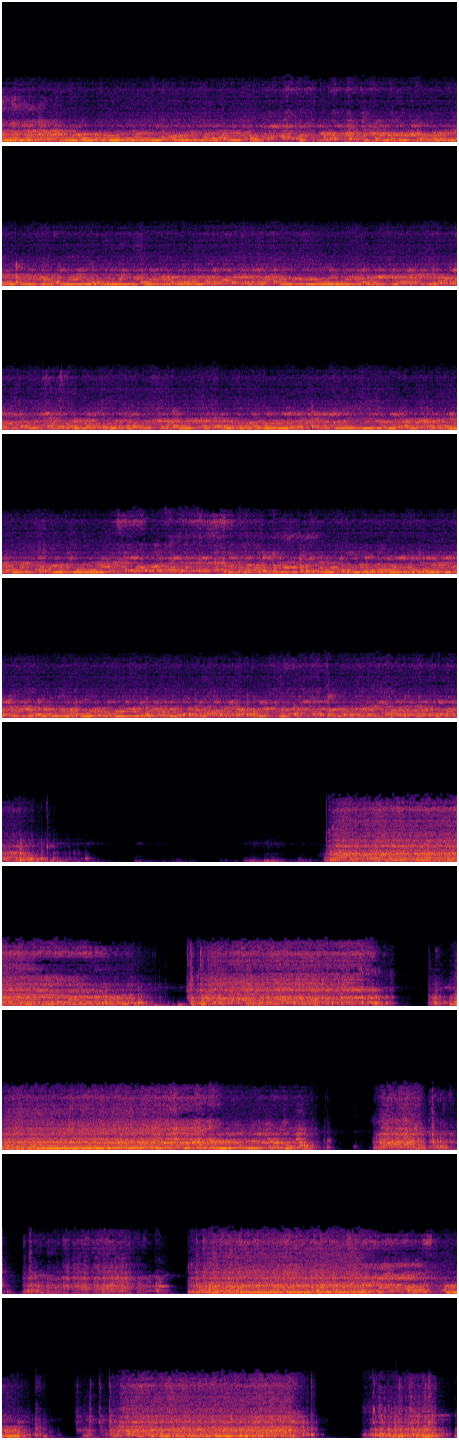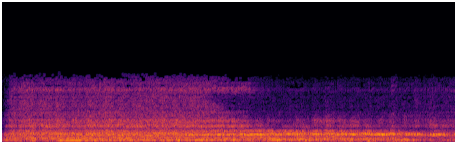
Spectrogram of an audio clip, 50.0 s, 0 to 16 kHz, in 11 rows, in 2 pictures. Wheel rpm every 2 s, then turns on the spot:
70, 70, 70, 70, 70, 70, 70, 70, 70, 70, 70, 40, 0, 50, 40, 50, 50, 40, 0, 40, 60, 50, 20, 60, 70.
30-32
